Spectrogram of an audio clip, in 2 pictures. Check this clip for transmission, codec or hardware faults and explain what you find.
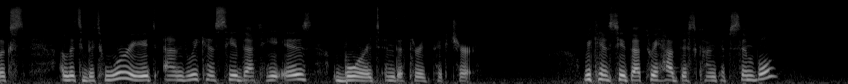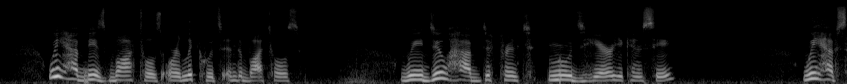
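There are three dropouts from lost LE Audio frames, at 3.46 s, 9.32 to 9.36 s and 14.08 s. Light lossy compression is also present, too subtle to tie to a particular codec.

Lost LE Audio frames: the short gaps, about 10 ms each, suggest single 10 ms frames. The longer 40 ms gap at 9.32 s suggests several in a row. Each time, the LC3 decoder papers over the hole by replaying the last spectrum with scrambled phase. You hear a brief noisy smear.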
